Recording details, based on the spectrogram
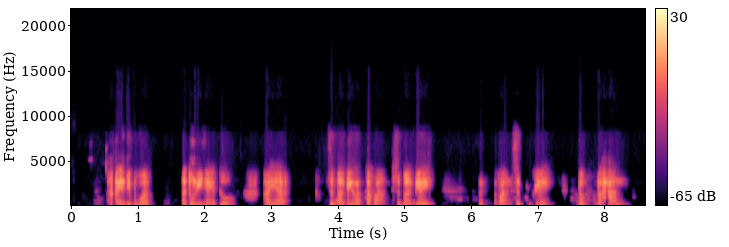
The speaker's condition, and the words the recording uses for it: Stuttering. Soalnya saya saya saya pribadi melakukan hal itu dan gagap saya pun udah semakin hari semakin berkurang.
